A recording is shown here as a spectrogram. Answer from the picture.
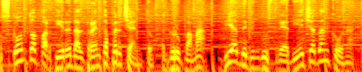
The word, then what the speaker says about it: Groupama: DJ Biancorosso, Groupama, si pronuncia Groupama, di Paolo Felicetti.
